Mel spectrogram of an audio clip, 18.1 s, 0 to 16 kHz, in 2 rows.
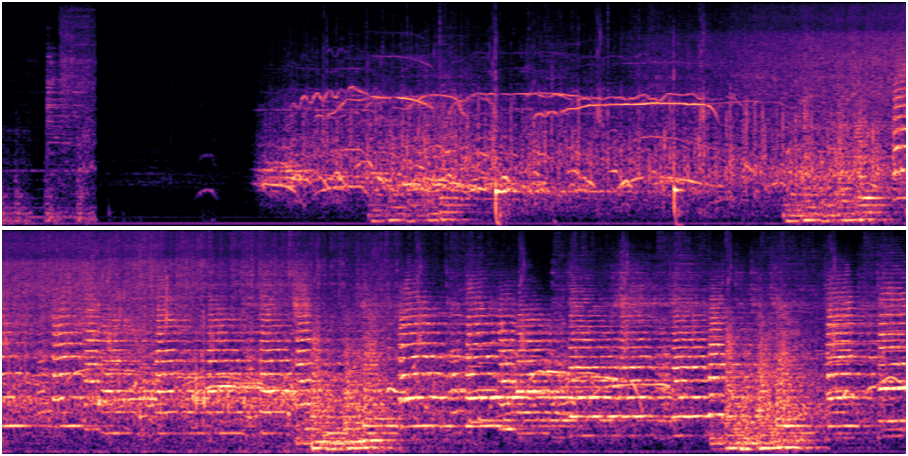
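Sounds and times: audience applause and cheering: 2.5s - 18.0s
brass chords: 7.8s - 18.0s.

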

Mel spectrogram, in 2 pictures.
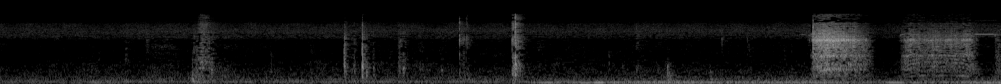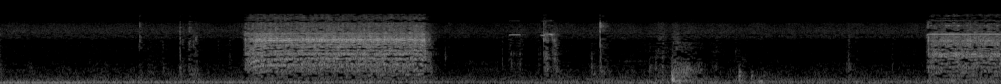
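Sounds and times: power driver spinning a socket: 8.1s - 10.0s, 19.3s - 20.0s.

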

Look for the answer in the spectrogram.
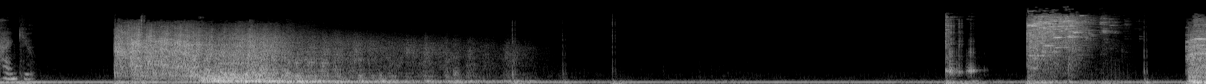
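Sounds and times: steady low hum: 0.0s - 11.9s
crockery shattering on floor: 10.3s - 12.0s.

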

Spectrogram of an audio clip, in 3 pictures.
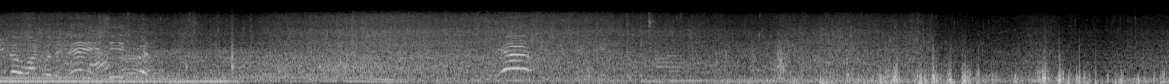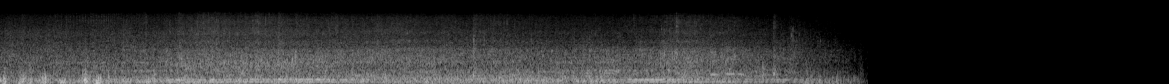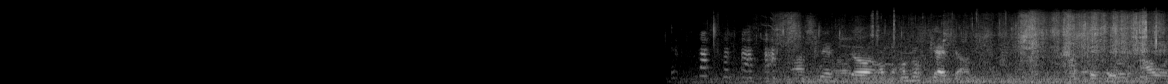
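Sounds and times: wind buffeting microphone: 0.0s - 18.2s
boat engine humming: 0.0s - 20.4s, 30.1s - 35.0s
rush of wind and water: 0.0s - 20.4s, 30.6s - 35.0s.

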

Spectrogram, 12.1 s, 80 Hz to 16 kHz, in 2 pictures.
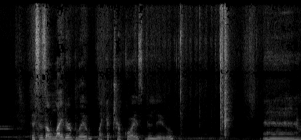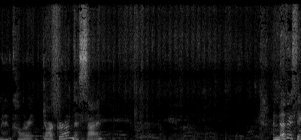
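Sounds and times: crayon rubbing on paper: 6.4s - 12.0s.

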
